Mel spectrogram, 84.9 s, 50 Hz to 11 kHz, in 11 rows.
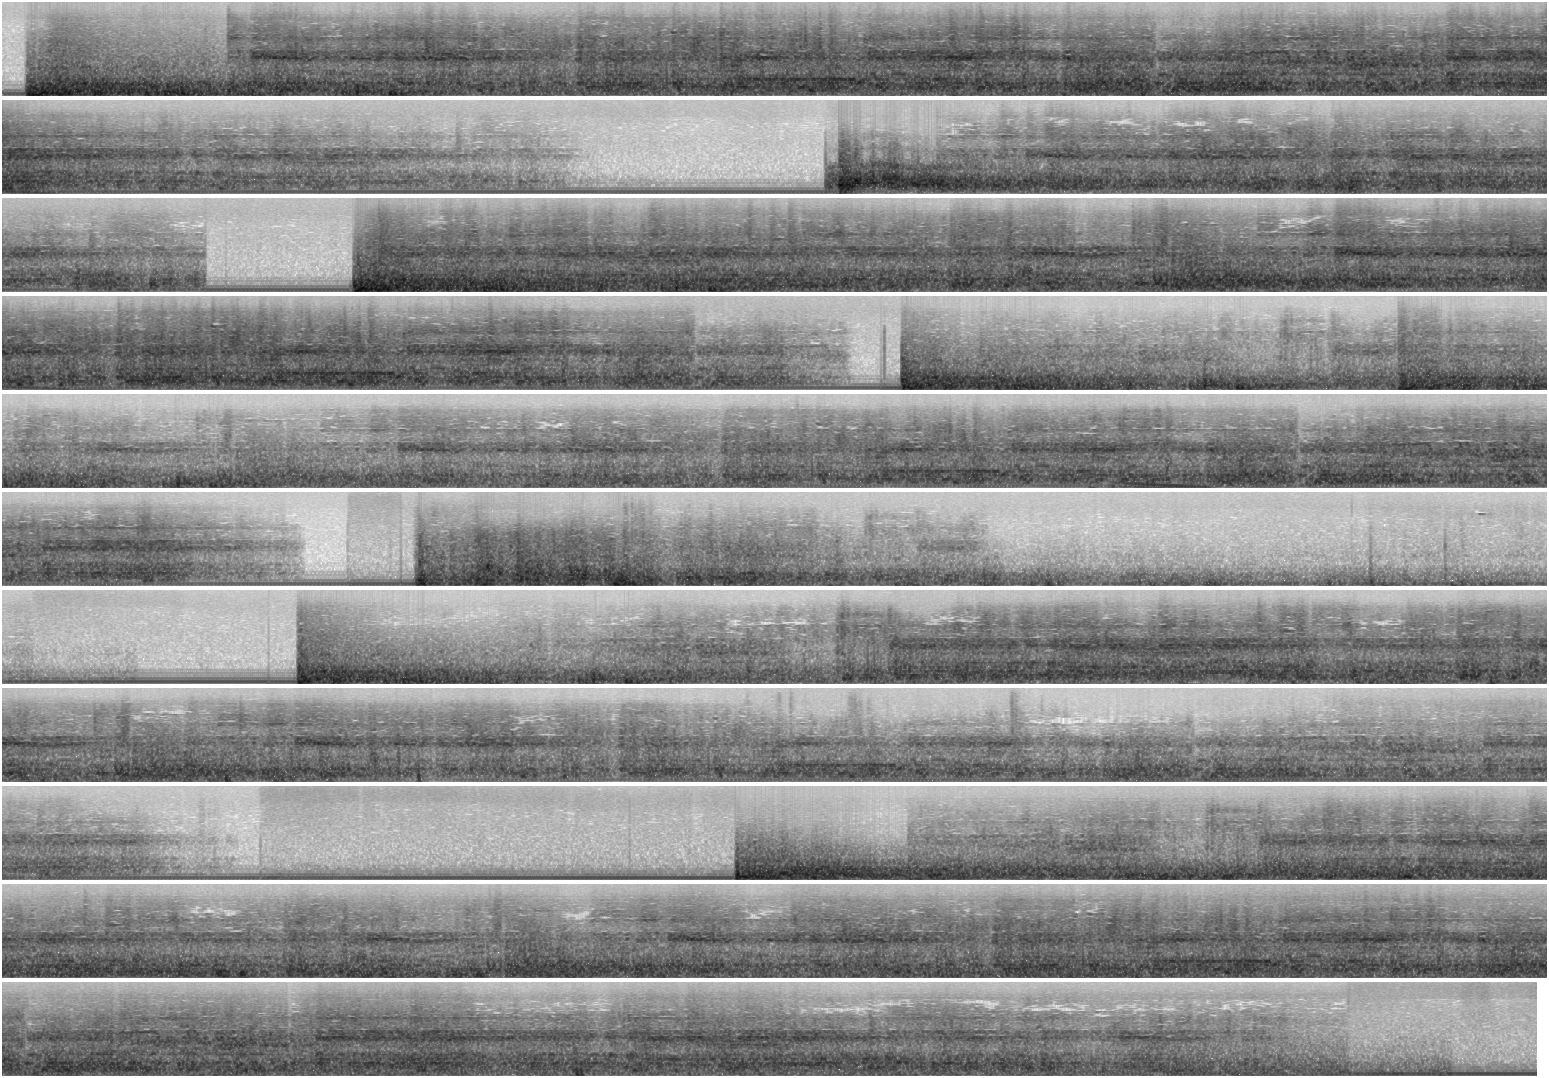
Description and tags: Done in year 1985 and transfedrred from c-cassette. Slightly edited with audacity.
